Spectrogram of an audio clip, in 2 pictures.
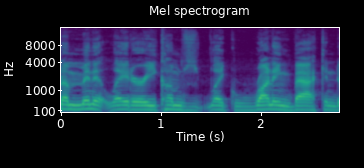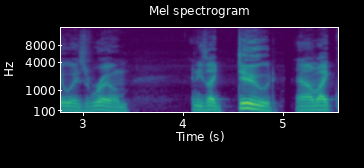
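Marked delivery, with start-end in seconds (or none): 4.5-4.9 loud, retold cry of alarm; urgent exclamation. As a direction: blurt it out like an urgent friend. Friend runs in alarmed, retold.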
